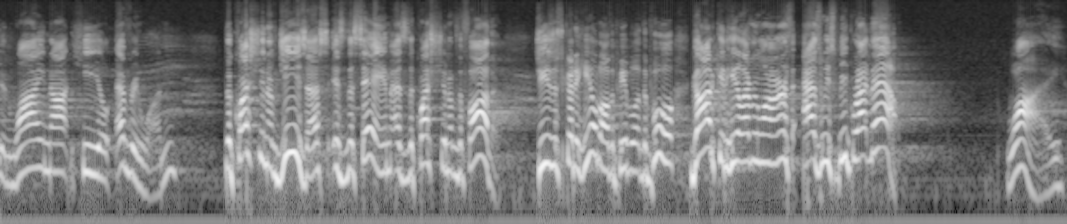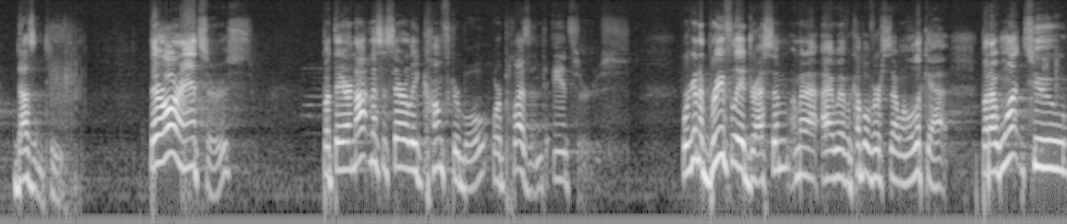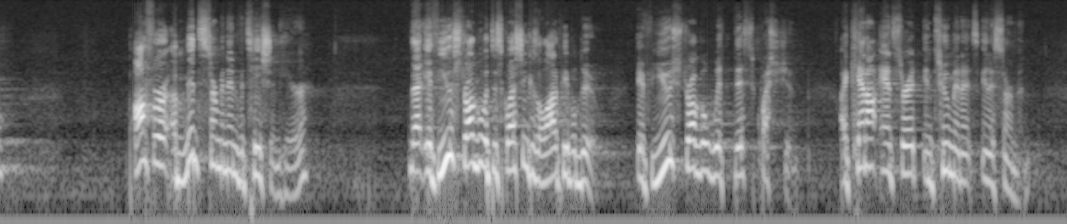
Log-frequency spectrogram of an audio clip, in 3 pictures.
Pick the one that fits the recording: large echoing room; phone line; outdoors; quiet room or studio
large echoing room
